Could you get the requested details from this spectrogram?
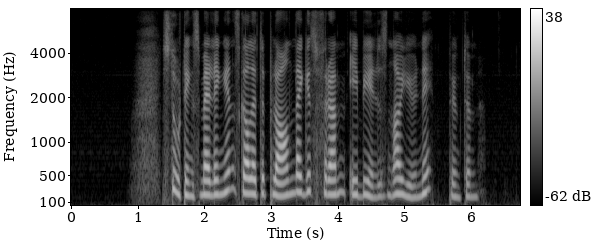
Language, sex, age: Norwegian, female, 52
